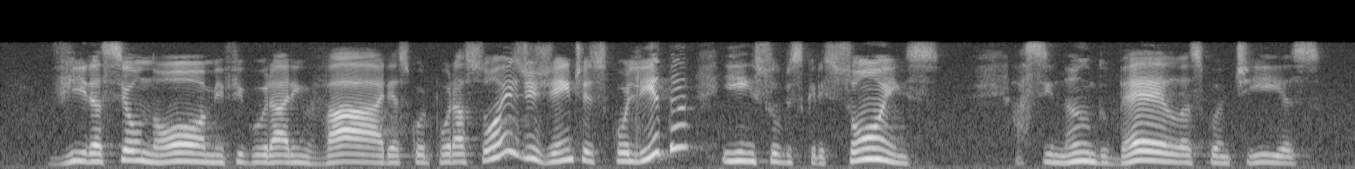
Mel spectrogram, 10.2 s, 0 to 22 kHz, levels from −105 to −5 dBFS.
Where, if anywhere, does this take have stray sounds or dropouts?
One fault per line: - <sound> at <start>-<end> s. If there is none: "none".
none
